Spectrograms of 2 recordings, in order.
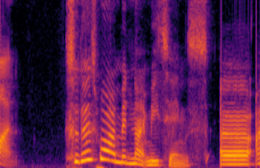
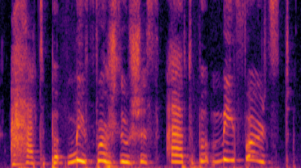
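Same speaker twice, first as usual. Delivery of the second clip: high, theatrical put-on voice; hammed-up self-defence; 10 semitones higher than usual. Host justifying walking out on the boss, mock-dramatic high cry. Playful quote to justify herself.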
